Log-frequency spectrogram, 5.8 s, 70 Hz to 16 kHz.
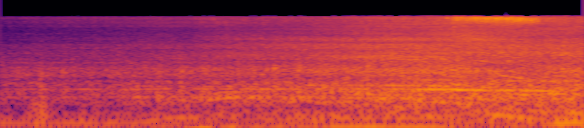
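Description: TransPennine Express Class 185 diesel multiple unit running through the station, its engine and wheels on the rails building from a low rumble to a loud passing roar as it draws level. A brief high hiss comes about five seconds in.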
